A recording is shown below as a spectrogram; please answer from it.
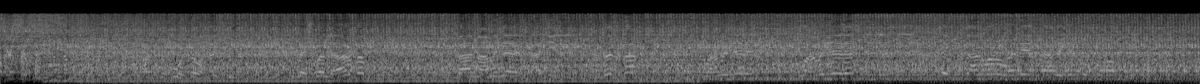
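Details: Diesel engine that ran loud and rough, after adjusting the idle regulator and its manual cable: it settles into an even, steady idle under a lot of hiss with no stumbling or knock. Normal diesel idle.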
